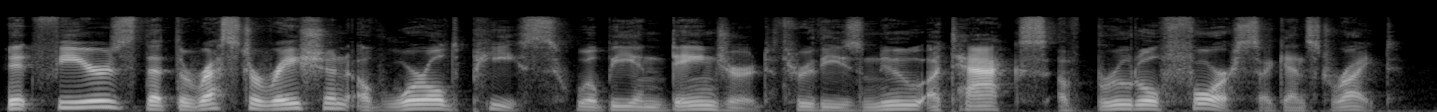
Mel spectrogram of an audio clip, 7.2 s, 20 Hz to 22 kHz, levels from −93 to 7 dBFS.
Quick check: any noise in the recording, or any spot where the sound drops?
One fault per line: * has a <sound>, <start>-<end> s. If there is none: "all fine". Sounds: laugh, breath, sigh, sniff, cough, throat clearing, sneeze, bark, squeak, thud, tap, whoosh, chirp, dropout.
all fine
